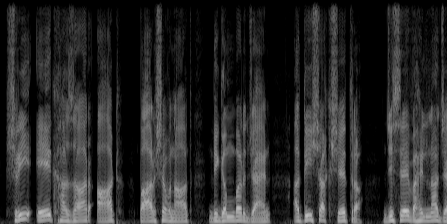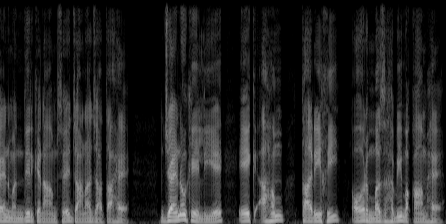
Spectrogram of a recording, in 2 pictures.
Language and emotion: Urdu, neutral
